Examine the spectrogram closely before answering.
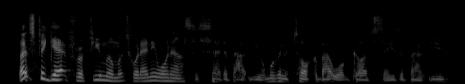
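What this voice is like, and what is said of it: English accent. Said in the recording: “We're in England. I told you I had a stupid accent.”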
